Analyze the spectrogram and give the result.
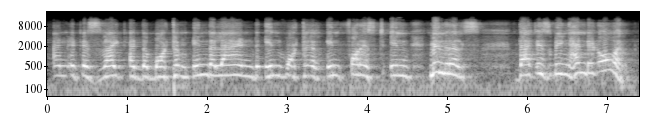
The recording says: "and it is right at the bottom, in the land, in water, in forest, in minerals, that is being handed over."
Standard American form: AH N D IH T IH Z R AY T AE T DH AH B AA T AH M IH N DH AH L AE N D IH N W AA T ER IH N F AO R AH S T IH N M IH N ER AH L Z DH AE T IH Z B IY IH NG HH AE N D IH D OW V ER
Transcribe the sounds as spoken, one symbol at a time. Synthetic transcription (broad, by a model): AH N D IH T IH Z R AY T AE T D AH B AA T AH M IH N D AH L AE N D IH N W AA T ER IH N F AO R AH S T IH N M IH N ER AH L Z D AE T IH Z B IY IH NG HH AE N D IH D OW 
